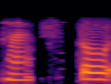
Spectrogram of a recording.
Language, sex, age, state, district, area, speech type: Bengali, female, 18-30, West Bengal, Alipurduar, rural, conversation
